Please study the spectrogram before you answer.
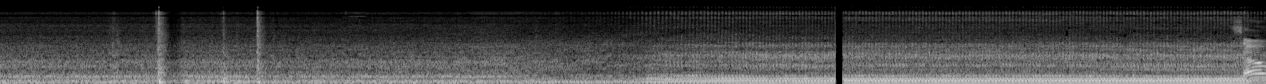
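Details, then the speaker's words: New Predator 3500 W inverter generator powering an RV air conditioner and microwave together. Steady hum rises in pitch and grows louder as load comes on, then holds even; it returns to a quiet idle when the load is switched off. "the ac and microwave running definitely starts using a little power definitely idled up there i'll go turn it off but it handled it turn that off goes right back down to a quiet idle sounds good"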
